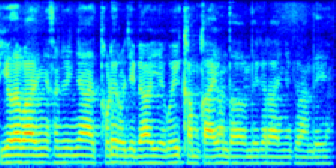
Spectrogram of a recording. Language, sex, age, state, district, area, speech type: Dogri, male, 18-30, Jammu and Kashmir, Reasi, urban, spontaneous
